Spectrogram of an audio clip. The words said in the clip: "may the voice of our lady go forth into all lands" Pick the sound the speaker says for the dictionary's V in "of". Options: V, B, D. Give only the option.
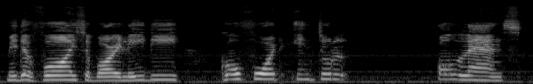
B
